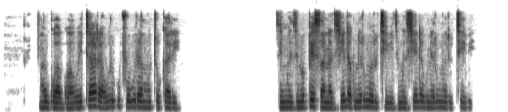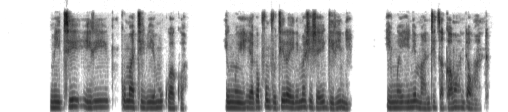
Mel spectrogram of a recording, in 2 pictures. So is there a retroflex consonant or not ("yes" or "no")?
no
